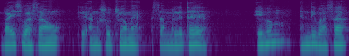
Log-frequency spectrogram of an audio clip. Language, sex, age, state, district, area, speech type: Hindi, male, 45-60, Rajasthan, Jodhpur, rural, spontaneous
